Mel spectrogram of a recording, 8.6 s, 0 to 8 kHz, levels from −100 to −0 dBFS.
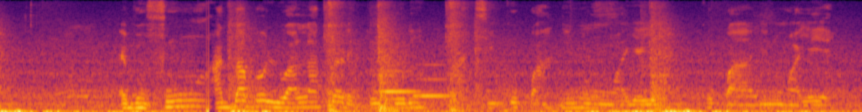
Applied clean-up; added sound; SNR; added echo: none; Subway, metro, underground; -4 dB; none.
